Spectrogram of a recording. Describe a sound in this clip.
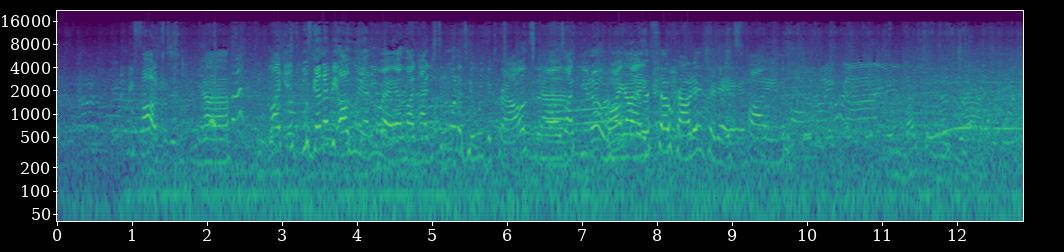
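Many young people chatter and shout nearby in a crowd.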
